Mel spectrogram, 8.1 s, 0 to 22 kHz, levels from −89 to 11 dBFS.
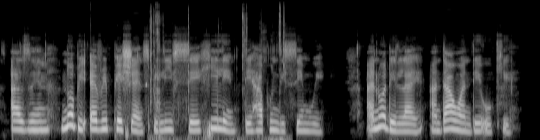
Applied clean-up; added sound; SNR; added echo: neural mask model Resemble Enhance denoiser.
